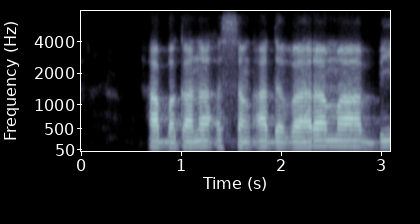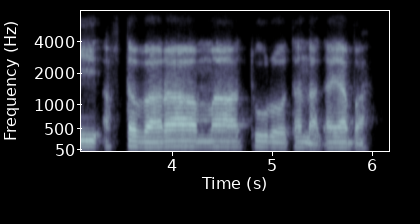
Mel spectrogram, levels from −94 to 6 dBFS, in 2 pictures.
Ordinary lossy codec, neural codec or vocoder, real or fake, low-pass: Opus, 16 kbps; codec, 16 kHz in and 24 kHz out, 1 kbps, XY-Tokenizer; fake; 7.2 kHz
